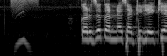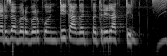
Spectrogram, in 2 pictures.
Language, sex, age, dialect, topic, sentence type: Marathi, female, 25-30, Standard Marathi, banking, question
